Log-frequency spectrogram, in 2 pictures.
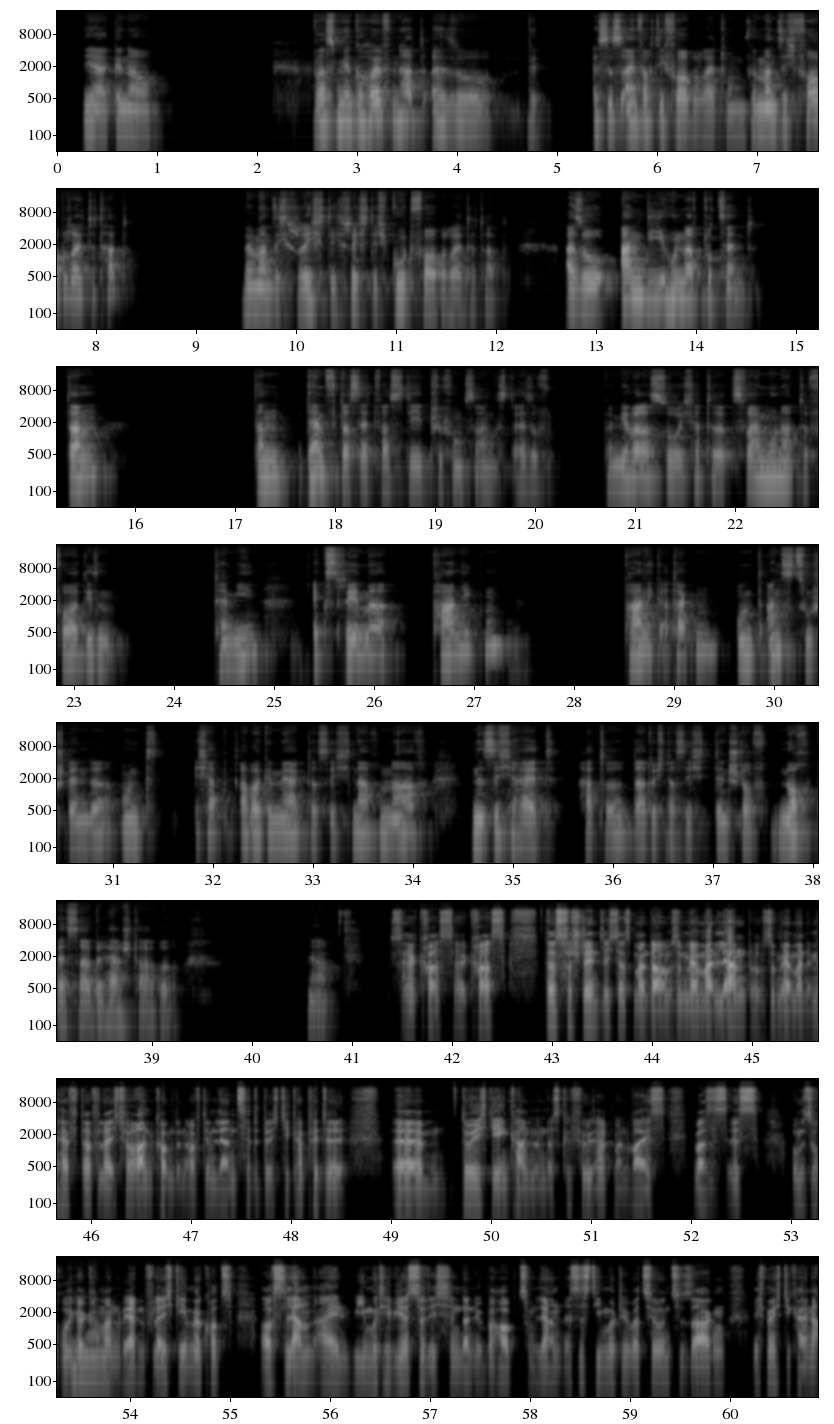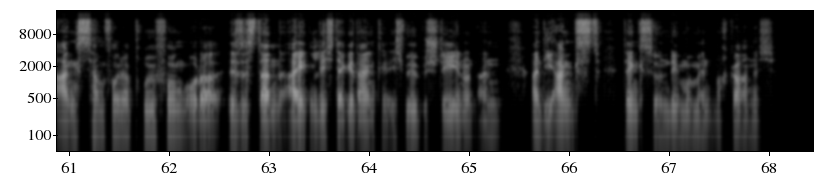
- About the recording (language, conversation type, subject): German, podcast, Wie gehst du persönlich mit Prüfungsangst um?
- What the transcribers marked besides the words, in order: other background noise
